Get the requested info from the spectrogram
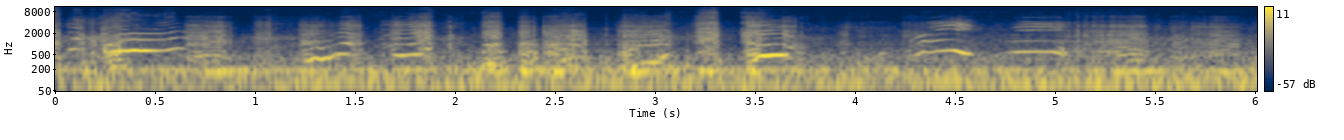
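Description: A person laughing in short bursts over the steady low rumble of a luge cart's wheels rolling on the concrete track.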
